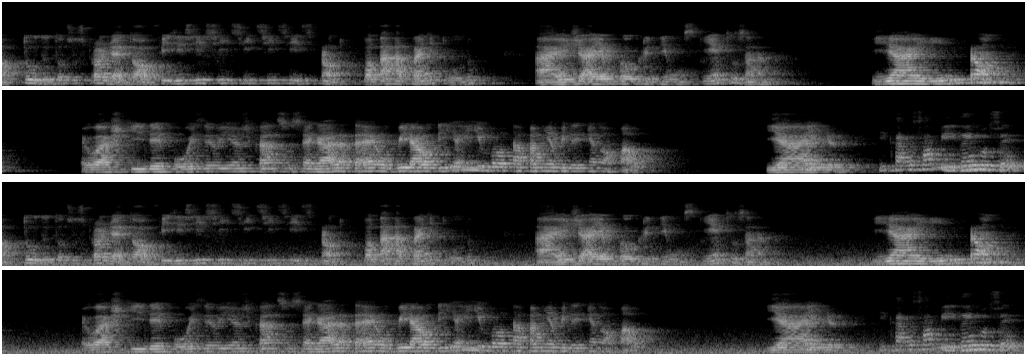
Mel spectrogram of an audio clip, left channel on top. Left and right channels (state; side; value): noise; right; rumble, 13 dB below the sound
